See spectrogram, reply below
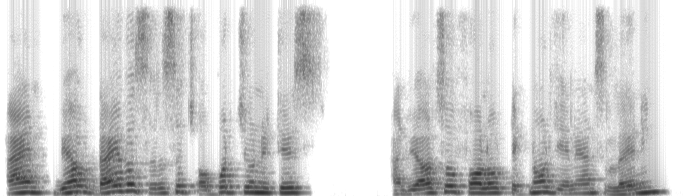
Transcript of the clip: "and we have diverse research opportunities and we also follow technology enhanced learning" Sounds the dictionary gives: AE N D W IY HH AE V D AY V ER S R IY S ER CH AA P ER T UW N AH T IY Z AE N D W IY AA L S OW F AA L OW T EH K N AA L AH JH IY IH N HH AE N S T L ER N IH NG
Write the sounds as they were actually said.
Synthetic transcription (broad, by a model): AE N D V IY HH AE V D AY V ER S R IY S ER CH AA P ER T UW N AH T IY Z AE N D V IY AA L S OW F AA L OW T EH K N AA L AH JH IY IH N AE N S L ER N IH NG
